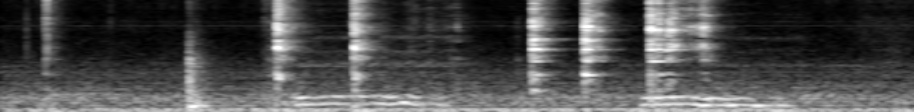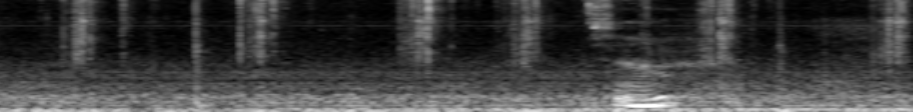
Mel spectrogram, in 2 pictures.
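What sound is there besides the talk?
cutting pineapple into chunks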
